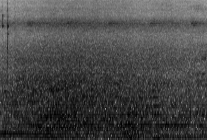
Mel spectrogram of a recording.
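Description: Road traffic going by: a steady rushing noise that swells through the middle and eases toward the end.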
